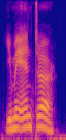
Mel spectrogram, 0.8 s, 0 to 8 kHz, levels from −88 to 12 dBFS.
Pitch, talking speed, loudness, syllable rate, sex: 170 Hz, 215 wpm, -14 LUFS, 6.0 syllables/s, male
